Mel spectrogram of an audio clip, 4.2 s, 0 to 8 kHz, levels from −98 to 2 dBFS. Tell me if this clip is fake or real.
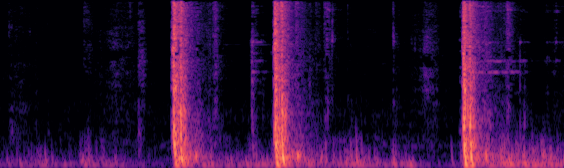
real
